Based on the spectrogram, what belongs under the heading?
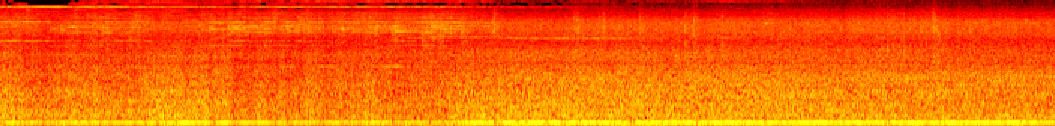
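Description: Passenger railroad cars rolling past at close range: the steady rumble of wheels on the rails, with a constant low hum underneath.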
